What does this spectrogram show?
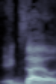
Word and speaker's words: exile: 读作 exile，哦，exile 是日本话，啊那正式的英语是啥？exile，哦，来 exile。重音在头前哦，Chinese government in exile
